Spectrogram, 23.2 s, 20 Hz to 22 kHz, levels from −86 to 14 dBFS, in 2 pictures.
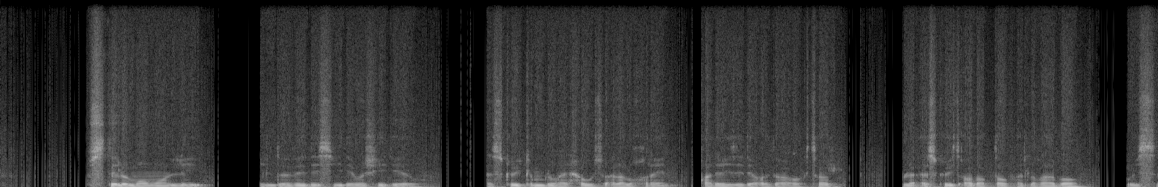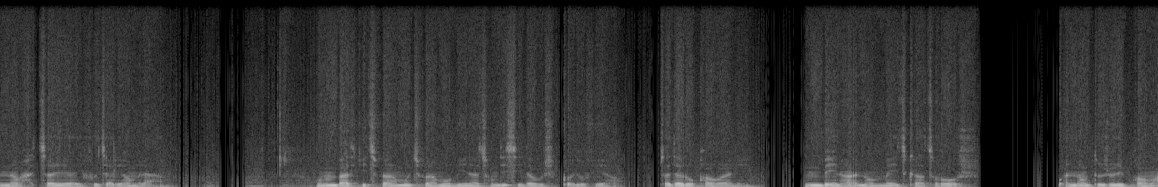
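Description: From start to end, the speech carries heavy 1-bit DFPWM compression damage. Each sample keeps only one bit, nudging a tracking level up or down. The result is dense broadband quantisation noise. Everything sounds fuzzy and crackly, treble drowns in hiss, fitting a 48 kbps stream.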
